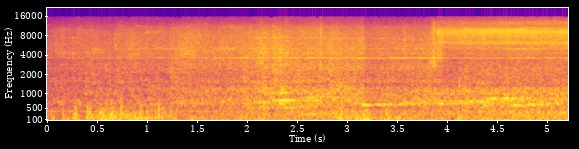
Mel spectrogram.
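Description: Locomotive-hauled passenger train rolling by on the rails with a steady low rumble. About two seconds in, a high squeal joins it and wavers in pitch.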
